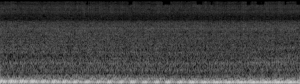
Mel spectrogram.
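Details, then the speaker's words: 2015 Ford Mustang idling after water pump replacement (pressurized coolant reservoir cap also replaced); steady, even low rumble with no knock, tick or whine, engine bay much quieter than before the repair; normal idle. "there's the new water pump right here and apparently it must be going on for a while because it's it's the whole like the engine bay is like so much quieter now than what it used to be"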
